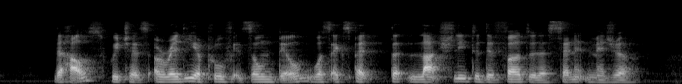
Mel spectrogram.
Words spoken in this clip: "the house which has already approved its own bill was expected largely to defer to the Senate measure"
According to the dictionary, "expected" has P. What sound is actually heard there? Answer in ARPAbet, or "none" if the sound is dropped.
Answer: P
